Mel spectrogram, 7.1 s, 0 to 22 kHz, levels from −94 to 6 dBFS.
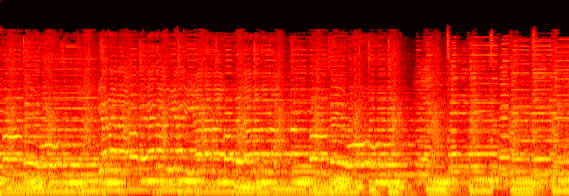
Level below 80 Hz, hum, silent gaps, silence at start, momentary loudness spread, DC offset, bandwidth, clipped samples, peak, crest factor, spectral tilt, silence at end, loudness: -32 dBFS; none; none; 0 s; 3 LU; under 0.1%; 13.5 kHz; under 0.1%; -8 dBFS; 14 dB; -5 dB/octave; 0 s; -21 LUFS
